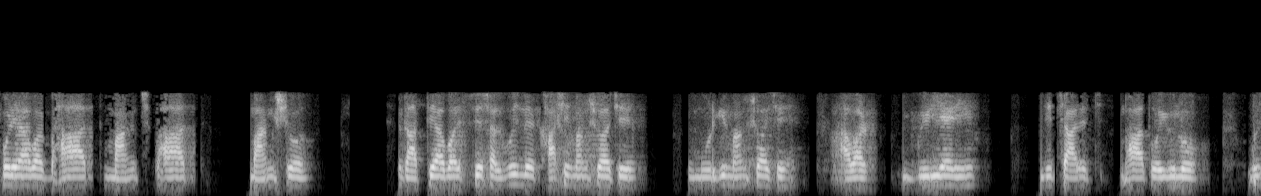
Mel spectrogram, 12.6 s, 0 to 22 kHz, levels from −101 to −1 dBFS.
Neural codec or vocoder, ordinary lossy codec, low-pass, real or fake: vocoder, 44.1 kHz, 128 mel bands every 512 samples, BigVGAN v2; AAC, 16 kbps; 3.6 kHz; fake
